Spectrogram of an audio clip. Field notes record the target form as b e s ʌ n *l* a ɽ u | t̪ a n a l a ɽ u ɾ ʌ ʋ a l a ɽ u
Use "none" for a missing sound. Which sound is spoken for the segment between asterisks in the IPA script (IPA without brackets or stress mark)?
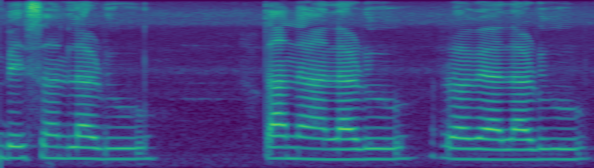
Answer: l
